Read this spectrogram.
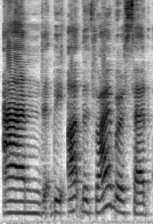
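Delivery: ordinary talk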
